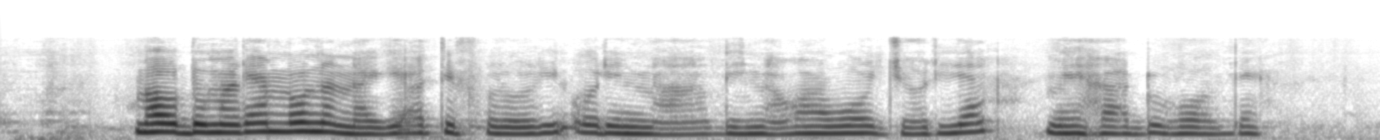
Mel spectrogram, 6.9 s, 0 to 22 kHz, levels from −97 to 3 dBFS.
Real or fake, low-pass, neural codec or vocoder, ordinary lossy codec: fake; 7.2 kHz; codec, 16 kHz, 2 kbps, FreqCodec, larger model; none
